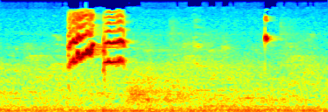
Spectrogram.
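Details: Two loud harsh shrieks in quick succession from playing pet lovebirds, followed after a pause by one tiny high tweet.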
